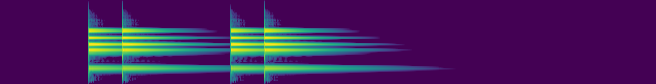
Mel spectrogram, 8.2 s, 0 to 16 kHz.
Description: Ship's bell, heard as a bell. 4. Four half-hours of the watch have passed.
